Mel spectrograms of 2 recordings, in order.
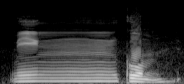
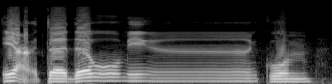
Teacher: nunnya samarkan ke huruf kaf, yang dimana kaf makhrajnya dari pangkal lidah kita beririsan dengan langit-langit yang ada di atas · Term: ikhfa hakiki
